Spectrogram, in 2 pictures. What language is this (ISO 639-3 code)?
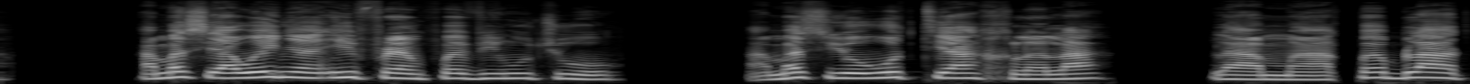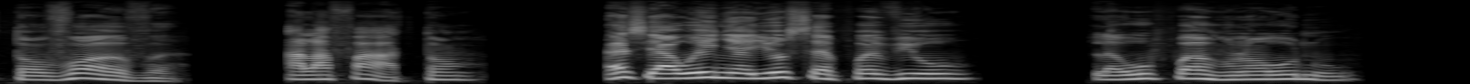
ewe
